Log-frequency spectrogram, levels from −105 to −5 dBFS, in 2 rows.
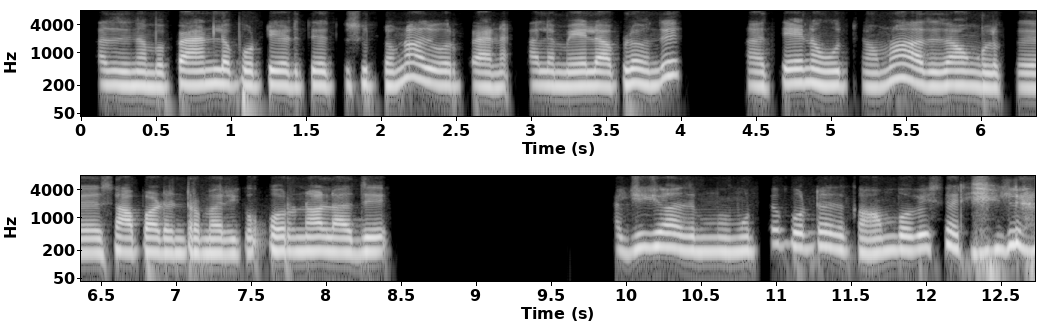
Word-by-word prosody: அது 205 0 0 0.2
நம்ம 185 -1 +2
ஃபேன்ல 210 0 +3
போட்டு 200 +1 +1
எடுத்து, 185 +1 -5
எடுத்து 190 +1 -6
சுட்டம்னா 200 +6 -1
அது 230 - +3
ஒரு 190 - -6
ஃபேனு. 185 -2 -1 0.2
அதுல 200 -1 -1
மேலாப்ல 195 +2 +2
வந்து 275 +11 0 0.5
அ - - -3 0.2
தேன 220 0 +2
ஊத்துனம்னா, 200 +4 -2
அது 195 -3 +1
தான் 200 0 +2
உங்களுக்குச் 180 -1 -1
சாப்பாடுன்றமாரி 175 -2 +1
இருக்கும். 175 +1 -6
ஒரு 190 -1 +1
நாள் 190 0 +3
அது. 185 +2 +2 1.6
அய்யய்யோ! 220 +6 0
அது 200 -2 +1
மு 190 0 0
முட்டை 195 +7 -4
போட்டு 230 0 -1
அது 205 - 0
காம்போவே 195 +4 +1
சரியில்ல 210 +1 +1
195 Hz, 150 wpm, -22 LUFS, 185-210 Hz, 1.6 s, ஃபேன்ல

